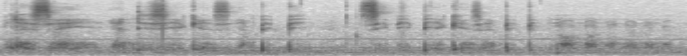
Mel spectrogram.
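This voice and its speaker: Fast-paced whispering in a calm, soothing tone, with noticeable background noise. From Ghana. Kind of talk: whispered ASMR political commentary. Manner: whispered, calm, soothing.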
